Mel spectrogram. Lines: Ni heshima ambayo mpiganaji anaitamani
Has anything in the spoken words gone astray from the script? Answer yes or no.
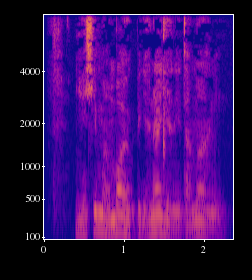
no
